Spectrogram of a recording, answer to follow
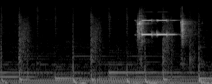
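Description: A single short, high electronic beep from the Bold smart cylinder lock, sounding about a second and a half in after its knob has been turned through the backup PIN sequence. It signals that the code was accepted and the lock is open.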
